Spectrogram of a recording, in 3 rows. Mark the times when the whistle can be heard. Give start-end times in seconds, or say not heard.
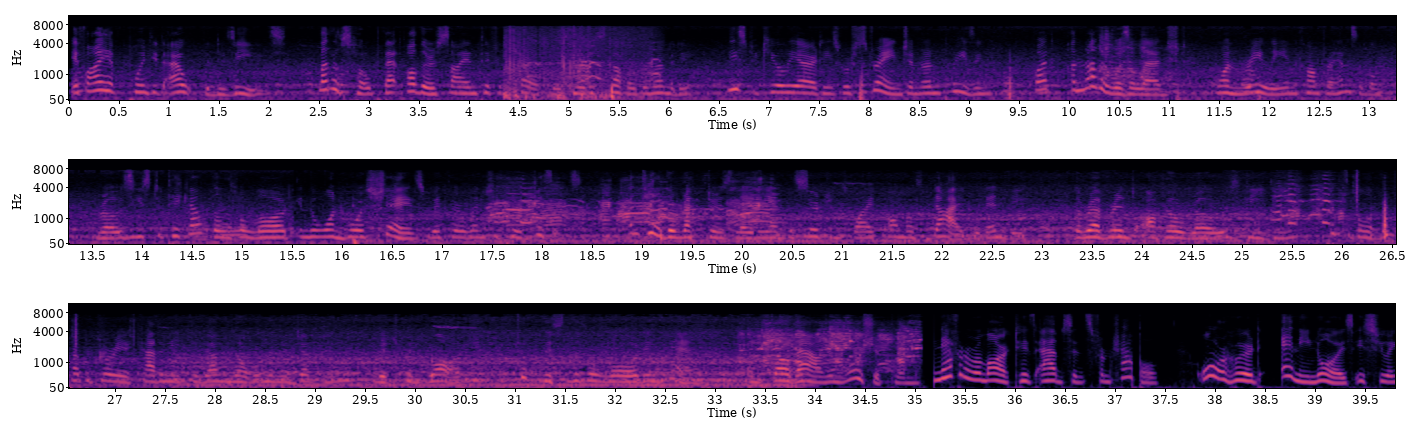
not heard.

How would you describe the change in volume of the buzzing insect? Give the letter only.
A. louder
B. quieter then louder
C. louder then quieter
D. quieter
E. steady
A.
